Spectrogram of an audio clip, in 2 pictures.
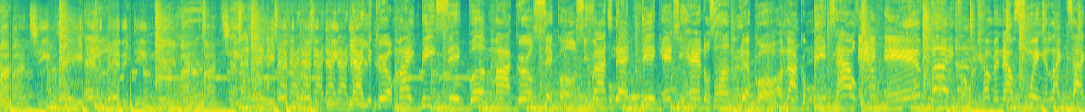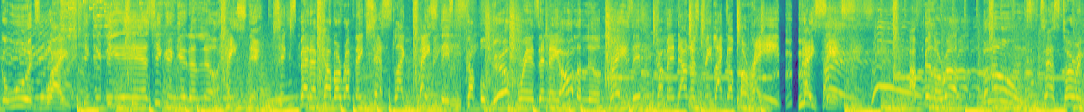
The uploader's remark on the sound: Live set from Houston Hall, NYC. Winter Is Coming Live Mix. Live set from Houston Hall, NYC.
